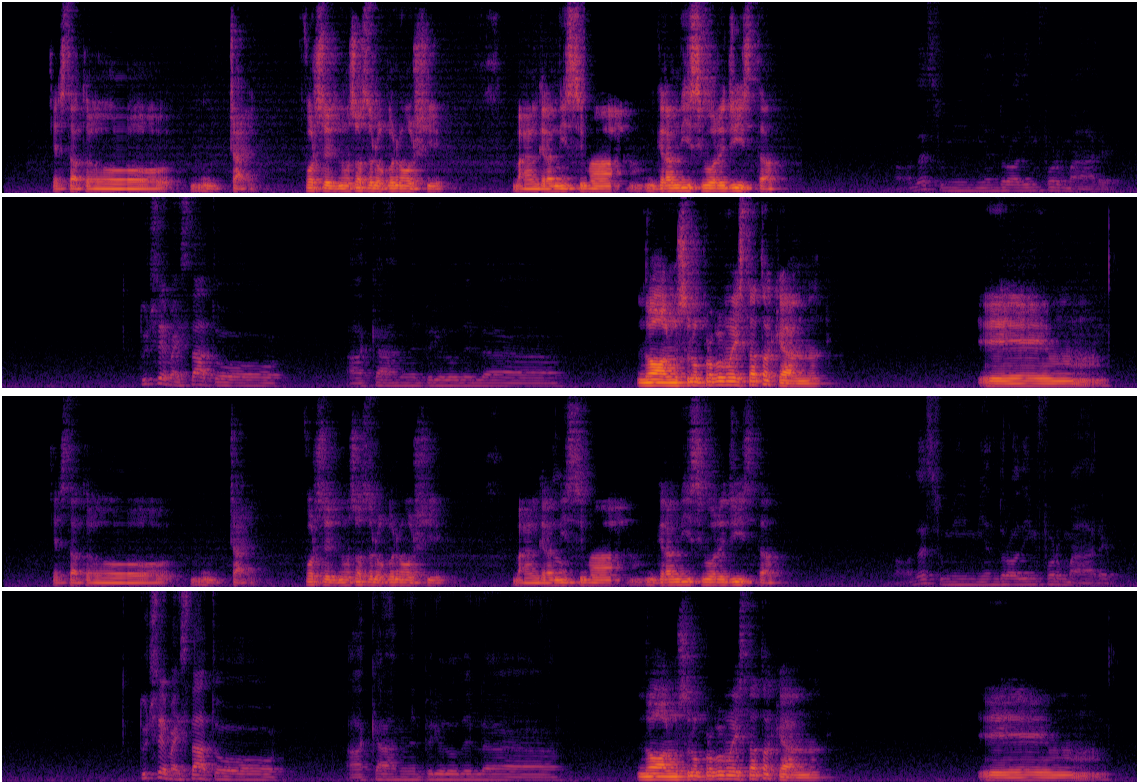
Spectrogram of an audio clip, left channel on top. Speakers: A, on the left; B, on the right.
A: che è stato, cioè, forse non so se lo conosci, ma è un grandissima-
B: No,
A: un grandissimo regista.
B: no, adesso mi, mi andrò ad informare. Tu ci sei mai stato a Cannes nel periodo del... ah,
A: No, non sono proprio mai stato a Cannes. e mh,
